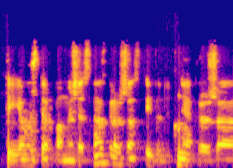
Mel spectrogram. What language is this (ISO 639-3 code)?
lit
